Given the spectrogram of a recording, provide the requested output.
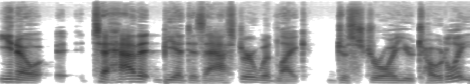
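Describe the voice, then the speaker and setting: A man with an American accent speaks at a fairly low pitch in a bright, sharp tone. The recording is very clean with a silent background, and the sound is dry and close with no echo. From Texas. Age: 30s. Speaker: tech entrepreneur. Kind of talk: podcast interview.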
